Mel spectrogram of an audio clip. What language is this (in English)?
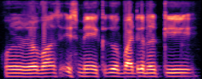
Hindi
